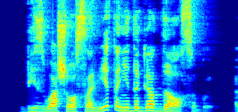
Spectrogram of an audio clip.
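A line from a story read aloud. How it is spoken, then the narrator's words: Snapping back. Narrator (Russian): огрызнулся Михаил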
